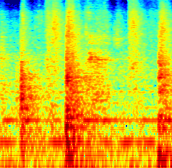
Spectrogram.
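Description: Scuffs and knocks of a caver's boots and gear against the rock while climbing down a narrow cave passage: a few sharp knocks, the loudest about a second in.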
